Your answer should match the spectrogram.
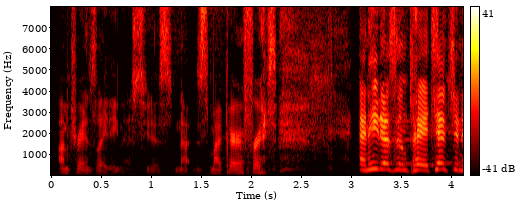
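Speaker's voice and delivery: ordinary talk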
